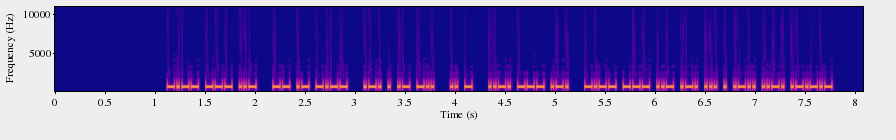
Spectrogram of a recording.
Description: Morse code, heard as a keyed tone, about 50 wpm, 700 Hz. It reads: YOU MAY READ IT FOR YOURSELF.
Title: Sentences from Top 600 Words 50wpm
